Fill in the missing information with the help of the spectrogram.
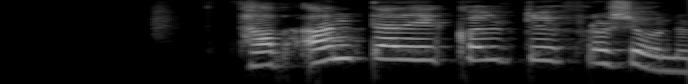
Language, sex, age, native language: Icelandic, male, 9, Icelandic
